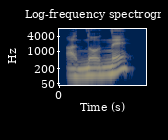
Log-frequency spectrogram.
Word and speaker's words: Anone: 你现在收听的是 Easy Japan 的 Podcast 节目，这个节目的名称呢叫做编辑的 Anone。 Anone 是这样子的意思吗？是这样的发音吗？这个发音是正确的吗？ – 可以可以，Anone。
